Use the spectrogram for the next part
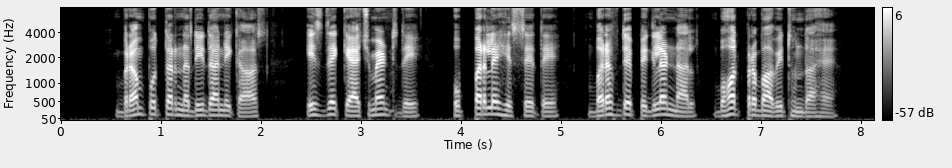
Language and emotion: Punjabi, neutral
